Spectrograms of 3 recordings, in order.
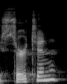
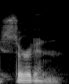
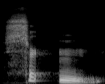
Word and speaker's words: certain: n example certain certain you can say certain or certain but don't say certain it's certain what makes you certain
